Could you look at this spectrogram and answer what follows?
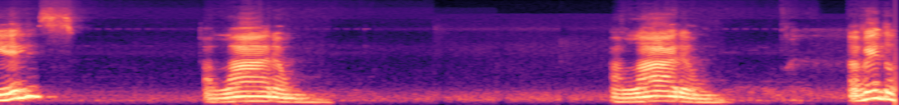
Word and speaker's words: falaram: Aqui a sílaba forte tá no lá. Falaram. Falaram. Aquele M ali. Tem som de o aqui, ó. Falaram. Tem, mas é um O muito suave. Por quê? Porque a sílaba forte tá antes, não está lá no M, tá aqui antes, ó.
